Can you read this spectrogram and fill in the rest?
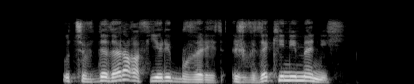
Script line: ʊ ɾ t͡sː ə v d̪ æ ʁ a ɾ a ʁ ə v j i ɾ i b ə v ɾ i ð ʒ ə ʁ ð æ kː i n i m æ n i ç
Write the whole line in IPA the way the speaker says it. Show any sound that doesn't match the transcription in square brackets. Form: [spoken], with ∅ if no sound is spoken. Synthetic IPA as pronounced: ʊ ɾ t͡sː ə v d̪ æ [ð] a ɾ a ʁ ə [f] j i ɾ i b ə v ɾ i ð ʒ ə [v] ð æ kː i n i m æ n i ç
